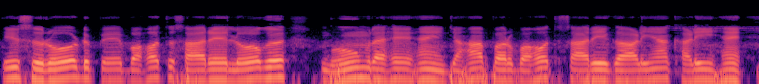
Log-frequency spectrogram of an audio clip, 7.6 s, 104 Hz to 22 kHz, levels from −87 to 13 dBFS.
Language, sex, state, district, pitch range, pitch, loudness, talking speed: Hindi, male, Uttar Pradesh, Lucknow, 130-145 Hz, 135 Hz, -15 LUFS, 125 wpm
